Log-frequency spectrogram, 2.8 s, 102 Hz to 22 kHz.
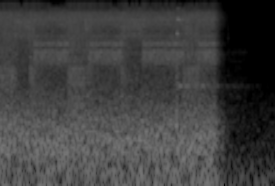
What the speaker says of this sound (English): Back over to the 15-degree spray and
